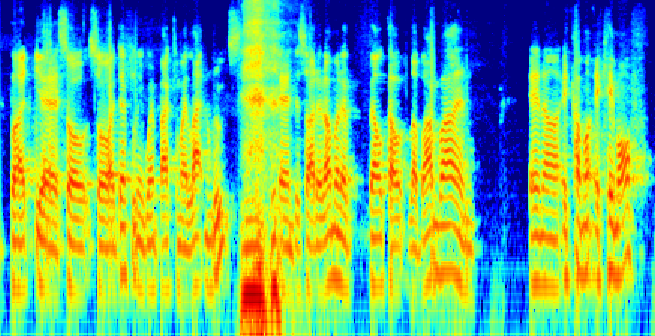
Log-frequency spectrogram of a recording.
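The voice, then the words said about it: Slight Chilean-Canadian accent. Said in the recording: “I'm Chilean born, but raised in Canada, so that's probably where you're picking up a bit of an accent.”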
